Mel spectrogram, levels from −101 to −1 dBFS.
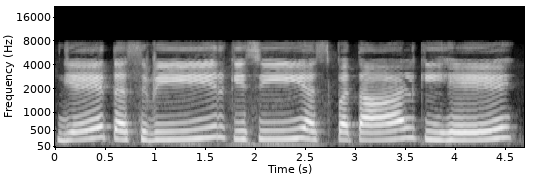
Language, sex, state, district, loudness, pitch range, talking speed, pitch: Hindi, female, Madhya Pradesh, Bhopal, -11 LUFS, 225-255 Hz, 75 wpm, 235 Hz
